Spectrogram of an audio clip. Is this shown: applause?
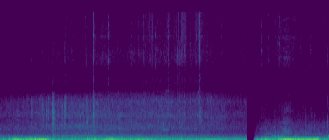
no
